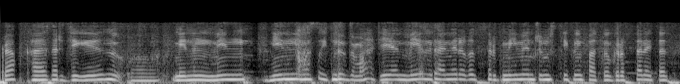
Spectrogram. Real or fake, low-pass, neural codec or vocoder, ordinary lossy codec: fake; 7.2 kHz; codec, 16 kHz in and 24 kHz out, 1 kbps, XY-Tokenizer; none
